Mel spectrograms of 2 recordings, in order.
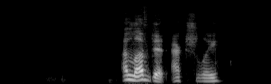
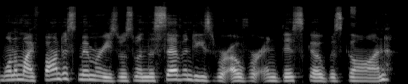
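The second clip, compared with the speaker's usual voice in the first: plain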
